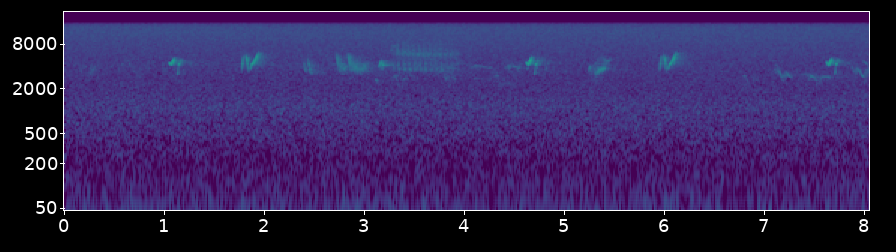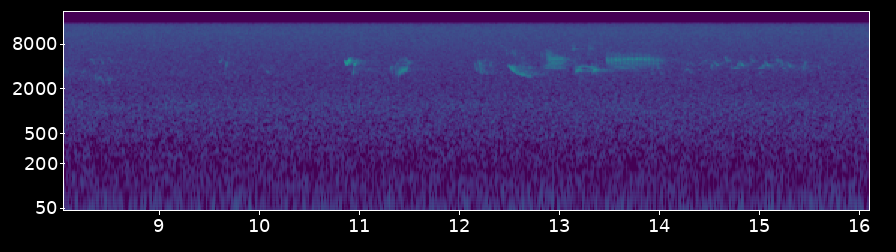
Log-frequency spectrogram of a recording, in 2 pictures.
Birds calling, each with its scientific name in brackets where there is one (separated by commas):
Dusky Flycatcher (Empidonax oberholseri), Green-tailed Towhee (Pipilo chlorurus), Yellow-rumped Warbler (Setophaga coronata), Western Tanager (Piranga ludoviciana), Fox Sparrow (Passerella iliaca)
